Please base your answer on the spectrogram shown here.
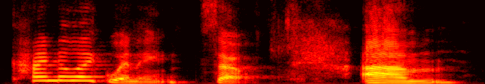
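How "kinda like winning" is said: much higher, sing-song kinda like winning; cheeky high repeat; playful echo. Real, not acted. Playful repeat of own line.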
